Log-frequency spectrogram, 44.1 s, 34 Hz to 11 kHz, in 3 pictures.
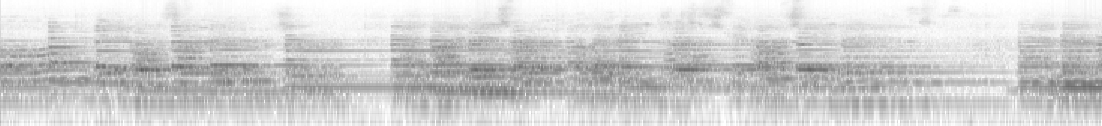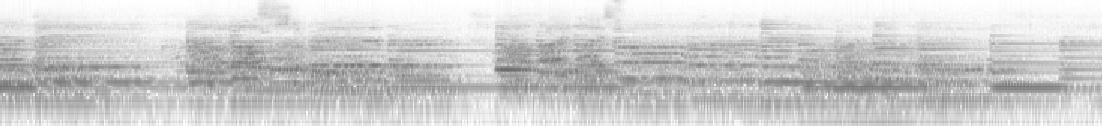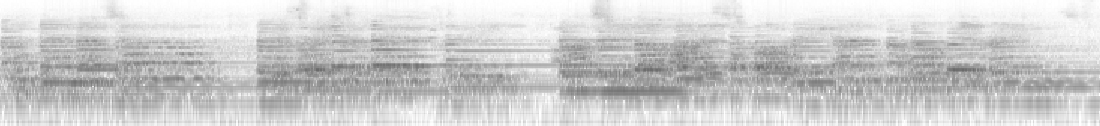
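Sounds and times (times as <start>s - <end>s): congregation singing a hymn: 0.0s - 44.0s
keyboard accompaniment: 0.0s - 44.0s.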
